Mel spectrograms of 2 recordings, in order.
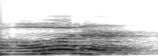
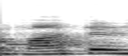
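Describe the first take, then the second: First: American water with a flapped T; American accent. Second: Water said vater, W turned into a V sound; wrong pronunciation. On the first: Teacher shows water said with an accent, not an error. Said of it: "é um sotaque". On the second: Teacher shows water pronounced wrong, vater. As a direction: mispronounce water with a V. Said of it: "já tá errado". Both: Shown as a demonstration.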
